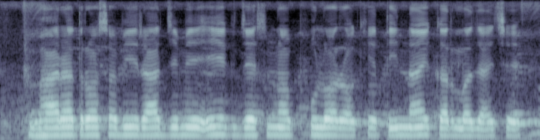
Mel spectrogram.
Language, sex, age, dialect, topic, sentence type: Maithili, male, 18-24, Angika, agriculture, statement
